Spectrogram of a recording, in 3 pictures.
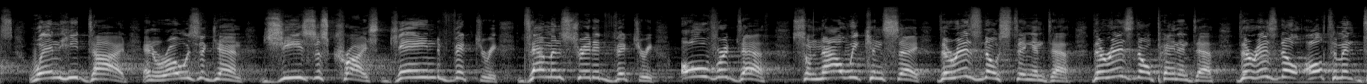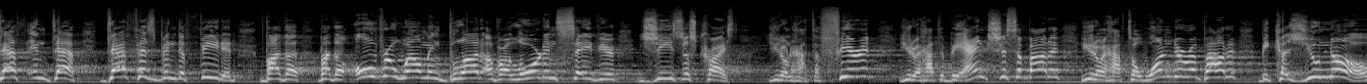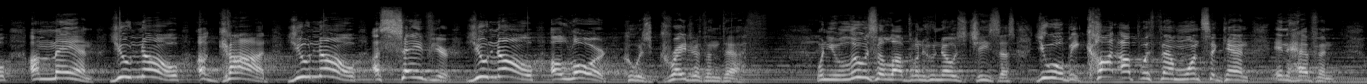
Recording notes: Live from Covenant Church!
